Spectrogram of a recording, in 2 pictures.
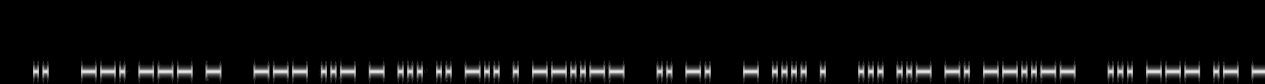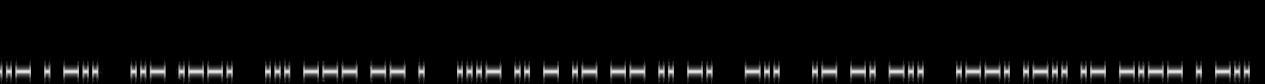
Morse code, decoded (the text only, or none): I GOT OUTSIDE, IN THE SUN, SOAKED UP SOME VITAMIN D AND PLAYED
